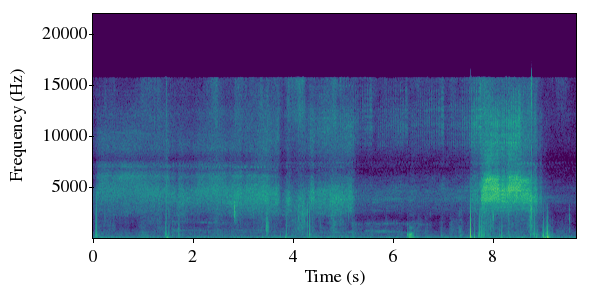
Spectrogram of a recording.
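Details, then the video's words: Gareng pung cicada producing a continuous high, shrill buzz that suddenly swells into a loud, harsh burst near the end, then drops back, with footsteps and rustling clicks throughout. "SPECIAL SOUND IN GARENG PUNG"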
